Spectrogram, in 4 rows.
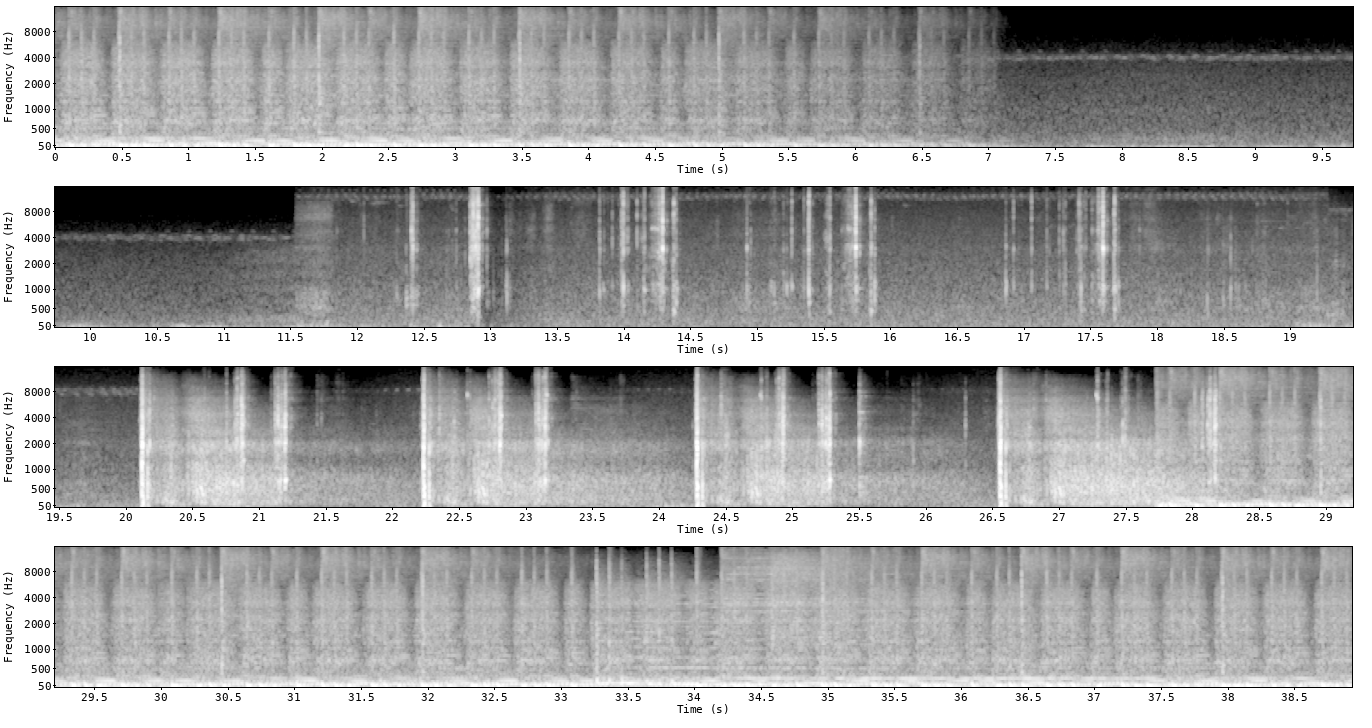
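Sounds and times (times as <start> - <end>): gun handling clicks and clacks: 12.0 - 16.0, 16.8 - 19.4, 20.1 - 28.4
shotgun shots: 20.1 - 28.4.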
